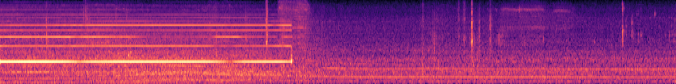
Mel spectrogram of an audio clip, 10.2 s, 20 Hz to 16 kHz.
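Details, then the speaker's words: 2000 Chevy 3500 7.4 L, 21 years old, serviced regularly, everything works; after start, engine comes down from fast idle to smooth, even hum, no knocks or ticks; oil pressure good, alternator charging; healthy idle. "Oil pressure's good. Alternator charges."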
